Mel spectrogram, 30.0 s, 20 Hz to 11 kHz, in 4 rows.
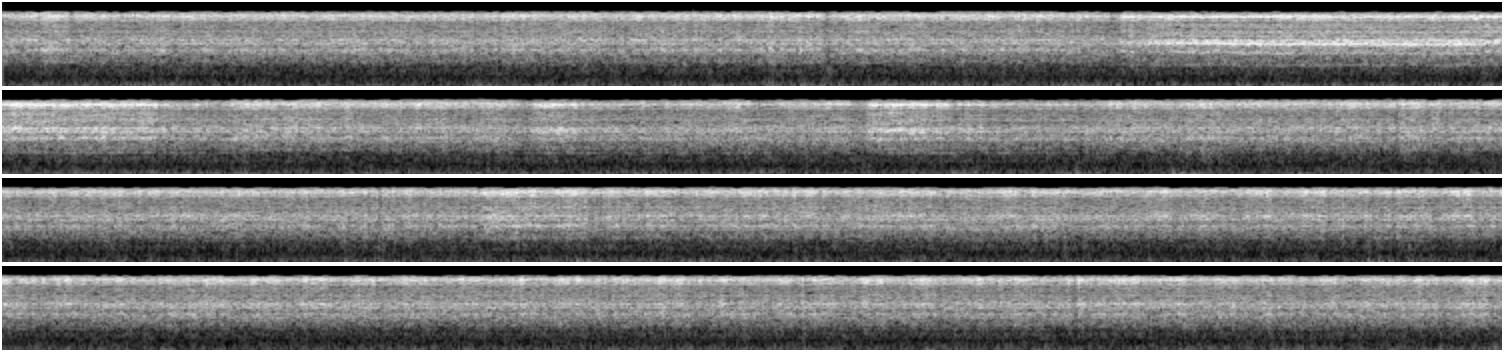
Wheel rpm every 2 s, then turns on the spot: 240, 230, 230, 220, 230, 230, 230, 230, 230, 230, 240, 230, 230, 230, 230.
none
